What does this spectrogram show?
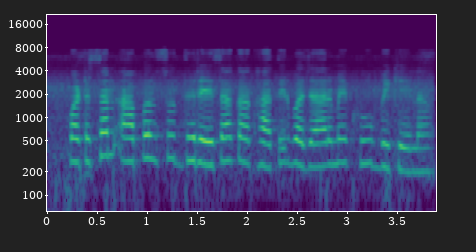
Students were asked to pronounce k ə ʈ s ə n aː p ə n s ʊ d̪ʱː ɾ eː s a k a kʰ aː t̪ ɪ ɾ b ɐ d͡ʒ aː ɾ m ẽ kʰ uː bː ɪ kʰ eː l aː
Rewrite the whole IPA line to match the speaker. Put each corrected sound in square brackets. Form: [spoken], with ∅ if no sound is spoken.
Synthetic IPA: [p] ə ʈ s ə n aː p ə n s ʊ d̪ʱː ɾ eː s a k a kʰ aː t̪ ɪ ɾ b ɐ d͡ʒ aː ɾ m ẽ kʰ uː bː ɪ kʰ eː l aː

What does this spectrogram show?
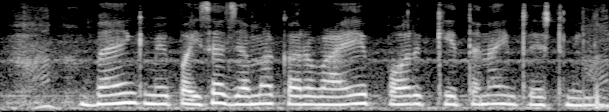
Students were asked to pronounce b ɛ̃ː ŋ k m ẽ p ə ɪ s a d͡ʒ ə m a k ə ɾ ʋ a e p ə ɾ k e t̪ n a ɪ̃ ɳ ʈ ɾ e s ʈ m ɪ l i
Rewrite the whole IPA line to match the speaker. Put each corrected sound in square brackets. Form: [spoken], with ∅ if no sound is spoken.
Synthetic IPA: b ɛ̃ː ŋ k m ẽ p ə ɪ s a d͡ʒ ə m a k ə ɾ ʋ a e p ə ɾ k e t̪ n a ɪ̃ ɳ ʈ ɾ e s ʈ m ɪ l i

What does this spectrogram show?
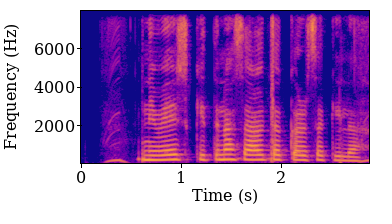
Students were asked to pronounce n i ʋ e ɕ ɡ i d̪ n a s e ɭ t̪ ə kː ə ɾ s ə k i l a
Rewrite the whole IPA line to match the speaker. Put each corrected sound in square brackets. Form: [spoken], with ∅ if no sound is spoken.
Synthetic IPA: n i ʋ e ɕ [k] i [t̪] n a s [a] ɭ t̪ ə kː ə ɾ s ə k i l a

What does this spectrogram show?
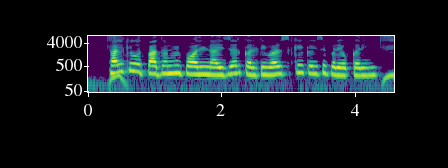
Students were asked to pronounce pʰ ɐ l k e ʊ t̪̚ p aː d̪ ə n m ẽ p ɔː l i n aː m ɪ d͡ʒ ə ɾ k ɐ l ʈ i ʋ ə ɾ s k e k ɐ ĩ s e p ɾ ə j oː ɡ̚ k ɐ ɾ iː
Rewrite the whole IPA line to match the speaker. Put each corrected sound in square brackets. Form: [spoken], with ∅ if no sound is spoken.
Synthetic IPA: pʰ ɐ l k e ʊ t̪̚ p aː d̪ ə n m ẽ p ɔː l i n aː [∅] ɪ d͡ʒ ə ɾ k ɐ l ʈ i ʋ ə ɾ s k e k ɐ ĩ s e p ɾ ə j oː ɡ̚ k ɐ ɾ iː

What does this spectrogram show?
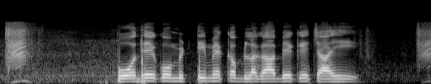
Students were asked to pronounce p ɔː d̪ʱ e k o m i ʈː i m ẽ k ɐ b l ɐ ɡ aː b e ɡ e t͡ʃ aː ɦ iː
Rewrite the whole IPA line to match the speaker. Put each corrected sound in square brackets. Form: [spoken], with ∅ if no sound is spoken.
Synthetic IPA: p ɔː d̪ʱ e k o m [ɪ] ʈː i m ẽ k ɐ b l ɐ ɡ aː b e [k] e t͡ʃ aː ɦ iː

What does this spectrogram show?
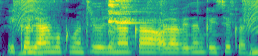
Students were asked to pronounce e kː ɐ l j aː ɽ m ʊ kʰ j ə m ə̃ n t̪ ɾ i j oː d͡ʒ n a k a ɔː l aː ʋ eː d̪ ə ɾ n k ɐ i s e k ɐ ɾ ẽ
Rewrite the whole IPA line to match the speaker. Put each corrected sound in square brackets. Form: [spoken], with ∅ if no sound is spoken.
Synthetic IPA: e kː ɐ l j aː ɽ m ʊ kʰ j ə m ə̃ n t̪ ɾ i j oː d͡ʒ n a k a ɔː [ɾ] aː ʋ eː d̪ ə [∅] n k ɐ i s e k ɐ ɾ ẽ

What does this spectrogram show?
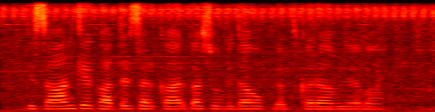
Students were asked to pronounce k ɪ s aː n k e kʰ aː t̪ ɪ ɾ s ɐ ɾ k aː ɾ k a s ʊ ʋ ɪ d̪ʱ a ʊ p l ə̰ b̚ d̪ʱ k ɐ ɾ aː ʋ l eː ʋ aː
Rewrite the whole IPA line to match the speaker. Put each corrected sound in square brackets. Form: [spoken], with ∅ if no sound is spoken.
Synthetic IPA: k ɪ s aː n k e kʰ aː t̪ ɪ ɾ s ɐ ɾ k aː ɾ k a s ʊ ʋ ɪ d̪ʱ a ʊ p l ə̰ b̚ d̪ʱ k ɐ ɾ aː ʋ l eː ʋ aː

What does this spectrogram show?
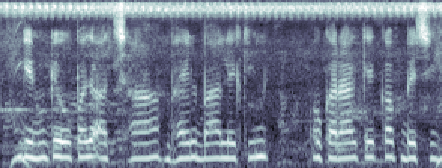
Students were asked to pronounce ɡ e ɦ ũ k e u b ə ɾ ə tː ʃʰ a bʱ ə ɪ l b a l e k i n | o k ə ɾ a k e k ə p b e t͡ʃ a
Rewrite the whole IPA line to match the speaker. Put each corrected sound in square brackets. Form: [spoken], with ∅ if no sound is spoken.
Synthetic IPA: ɡ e ɦ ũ k e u [p] ə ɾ ə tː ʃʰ a bʱ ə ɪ l b a l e k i n | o k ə ɾ a k e k ə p b e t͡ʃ [i]

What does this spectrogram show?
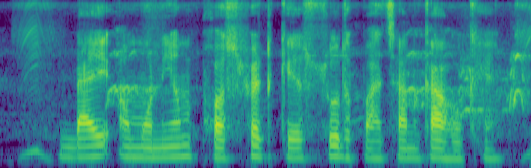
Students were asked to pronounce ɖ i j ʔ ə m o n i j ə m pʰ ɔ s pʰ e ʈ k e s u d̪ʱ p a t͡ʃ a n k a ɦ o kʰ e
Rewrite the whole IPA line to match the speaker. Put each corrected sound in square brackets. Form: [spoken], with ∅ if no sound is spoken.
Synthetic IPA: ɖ [a] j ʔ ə m o n i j ə m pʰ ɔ s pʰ e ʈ k e s u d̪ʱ p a t͡ʃ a n k a ɦ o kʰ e

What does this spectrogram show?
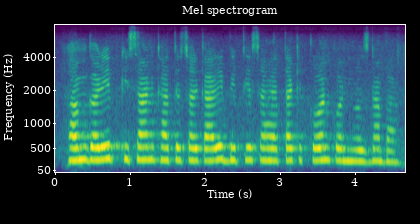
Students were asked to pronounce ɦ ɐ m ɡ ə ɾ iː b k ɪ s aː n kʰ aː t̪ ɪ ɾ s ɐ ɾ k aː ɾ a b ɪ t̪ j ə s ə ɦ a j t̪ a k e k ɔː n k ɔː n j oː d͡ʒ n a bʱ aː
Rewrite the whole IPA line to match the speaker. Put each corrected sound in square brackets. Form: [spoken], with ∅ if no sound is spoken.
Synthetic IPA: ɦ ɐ m ɡ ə ɾ iː b k ɪ s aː n kʰ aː t̪ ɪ ɾ s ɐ ɾ k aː ɾ [i] b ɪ t̪ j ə s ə ɦ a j t̪ a k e k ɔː n k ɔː n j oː d͡ʒ n a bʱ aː

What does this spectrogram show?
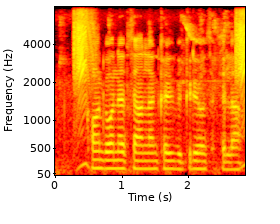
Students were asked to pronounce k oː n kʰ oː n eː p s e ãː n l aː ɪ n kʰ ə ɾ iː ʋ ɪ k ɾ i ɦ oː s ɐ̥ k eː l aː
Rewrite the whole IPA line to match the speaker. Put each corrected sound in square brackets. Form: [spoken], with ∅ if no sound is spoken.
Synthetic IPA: k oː n [k] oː n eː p s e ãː n l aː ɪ n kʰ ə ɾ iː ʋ ɪ k ɾ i ɦ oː s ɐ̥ k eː l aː

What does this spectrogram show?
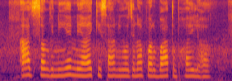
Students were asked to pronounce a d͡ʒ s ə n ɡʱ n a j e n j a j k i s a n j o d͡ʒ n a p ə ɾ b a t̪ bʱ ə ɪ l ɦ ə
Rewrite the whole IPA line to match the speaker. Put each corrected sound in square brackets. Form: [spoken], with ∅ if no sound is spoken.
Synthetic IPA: a d͡ʒ s ə [ŋ] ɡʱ n [i] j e n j a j k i s a n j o d͡ʒ n a p ə ɾ b a t̪ bʱ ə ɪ l ɦ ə

